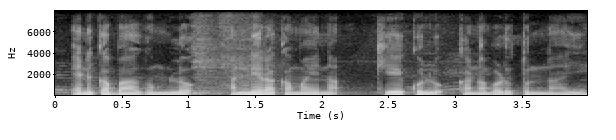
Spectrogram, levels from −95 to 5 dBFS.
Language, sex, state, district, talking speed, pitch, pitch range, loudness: Telugu, male, Telangana, Hyderabad, 90 wpm, 125 Hz, 120-130 Hz, -16 LUFS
